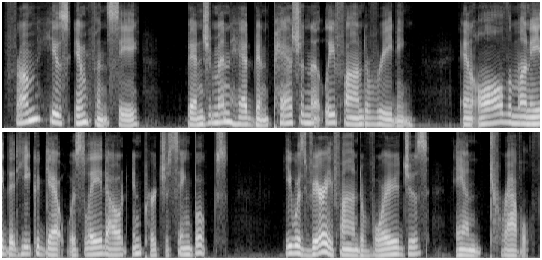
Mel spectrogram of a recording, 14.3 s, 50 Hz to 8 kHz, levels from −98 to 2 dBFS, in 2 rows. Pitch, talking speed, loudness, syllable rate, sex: 155 Hz, 135 wpm, -19 LUFS, 4.0 syllables/s, female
